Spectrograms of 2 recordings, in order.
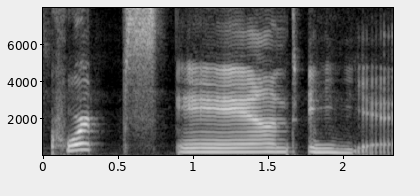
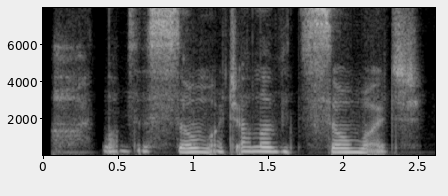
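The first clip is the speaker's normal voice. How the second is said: much softer, hushed delight; soft adoration; 10 dB quieter than usual. Real, not acted. Reader softly adoring the artwork. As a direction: breathe your love for it.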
